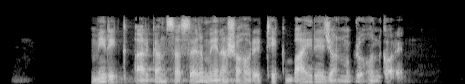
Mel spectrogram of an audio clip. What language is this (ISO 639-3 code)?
ben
